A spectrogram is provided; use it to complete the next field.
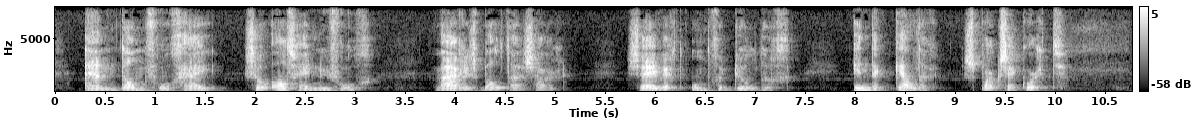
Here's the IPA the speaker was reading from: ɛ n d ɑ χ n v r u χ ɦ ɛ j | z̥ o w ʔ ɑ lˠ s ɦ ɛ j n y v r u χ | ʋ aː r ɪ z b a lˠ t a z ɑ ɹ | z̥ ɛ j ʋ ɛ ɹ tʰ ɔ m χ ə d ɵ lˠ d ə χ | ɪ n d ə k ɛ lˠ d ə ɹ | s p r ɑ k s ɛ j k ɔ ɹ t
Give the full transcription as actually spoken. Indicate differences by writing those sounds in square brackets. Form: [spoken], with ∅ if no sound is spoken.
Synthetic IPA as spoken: ɛ n d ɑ [∅] n v r u χ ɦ ɛ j | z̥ o w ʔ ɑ lˠ s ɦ ɛ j n y v r u χ | ʋ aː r ɪ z b [ɑ] lˠ t a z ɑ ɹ | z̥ ɛ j ʋ ɛ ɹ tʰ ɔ [n] χ ə d ɵ lˠ d ə χ | ɪ n d ə k ɛ lˠ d ə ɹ | s p r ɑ k s ɛ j k ɔ ɹ t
